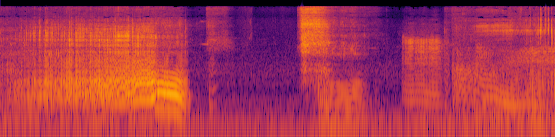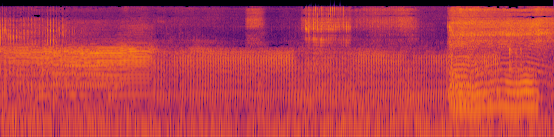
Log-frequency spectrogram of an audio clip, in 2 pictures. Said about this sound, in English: Oh, I thought that was a real fart. I was like, what the?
